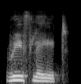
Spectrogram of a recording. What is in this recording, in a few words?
"reflate", Indian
